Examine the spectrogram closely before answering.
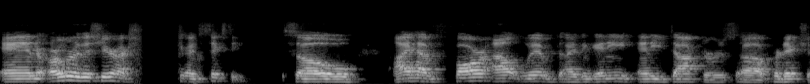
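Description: An ordinary speaking voice with an American accent, ordinary pitch variation and a fairly slow pace. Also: man, medium pitch for a man. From southeast Pennsylvania, Lancaster area. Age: 60s. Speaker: labor relations executive. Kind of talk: interview.

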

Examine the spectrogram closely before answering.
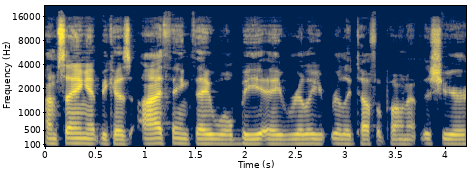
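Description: A man with a Texan accent and medium pitch speaks at a moderate pace in a monotone, flat intonation, with a dry, close sound and no echo. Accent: Texan Southern US. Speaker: sports podcast co-host. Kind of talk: casual chat.

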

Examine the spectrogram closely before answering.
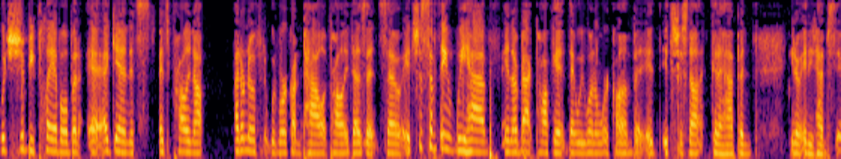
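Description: A woman talks at a very fast pace. Her pitch is medium with ordinary variation. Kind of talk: Q&A with fans.

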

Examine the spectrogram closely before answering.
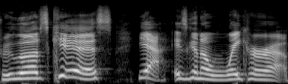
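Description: In a very clean recording with a silent background, a woman raises and projects her high, bright, sharp voice, her pitch varying in an ordinary way. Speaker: podcast co-host. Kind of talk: casual chat.

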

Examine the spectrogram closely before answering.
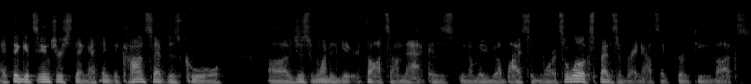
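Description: Somewhat breathy, a man with an American accent speaks with very deep, low pitch at a very fast pace. His intonation is fairly even, his loudness swings widely, and the background is quiet. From Chicago. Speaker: caller, musician and DJ. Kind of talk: call-in chat.

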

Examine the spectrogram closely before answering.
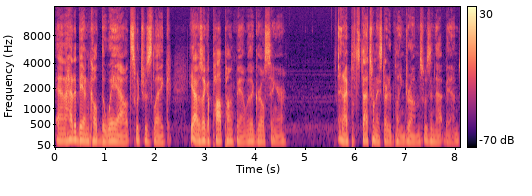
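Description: Here a man with an American accent talks at a fairly quick pace, medium in pitch and somewhat breathy, with fairly even intonation. The recording is very clean, with a silent background. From Seattle, US. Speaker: musician and emergency nurse. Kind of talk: casual interview chat.

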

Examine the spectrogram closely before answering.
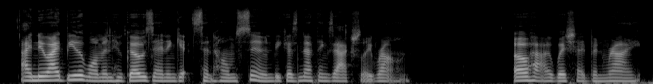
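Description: A woman's very deep, low voice, monotone and flat, at a fairly quick pace on a very clean recording with a silent background. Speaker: podcast host and storyteller. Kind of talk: literary audiobook-style reading of a personal memoir, read from a written script. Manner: sincere, faith-filled and earnest, hushed through the grief.

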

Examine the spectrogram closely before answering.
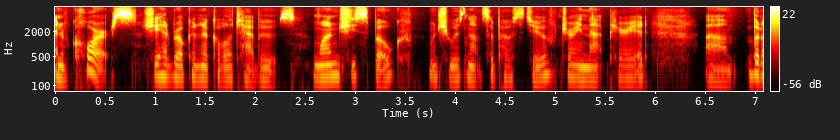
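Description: The speaker talks at a moderate pace with an American accent. The intonation stays fairly even. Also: woman. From Alaska, US (Tlingit village of Hoonah). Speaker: anthropology graduate student. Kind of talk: interview, storytelling. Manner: vivid storyteller.

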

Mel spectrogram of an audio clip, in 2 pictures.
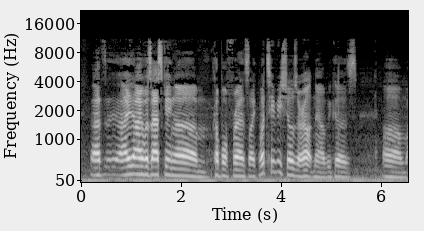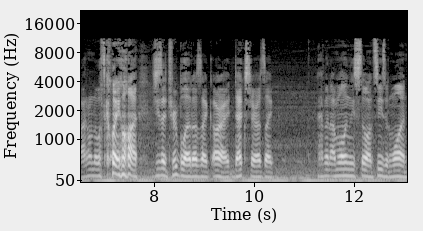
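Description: With a plain, everyday voice, a man in an American accent speaks at a moderate pace in a fairly high pitch, with ordinary pitch variation and big swings in loudness. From San Jose, California (Bay Area). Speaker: sports podcast co-host. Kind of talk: casual chat.

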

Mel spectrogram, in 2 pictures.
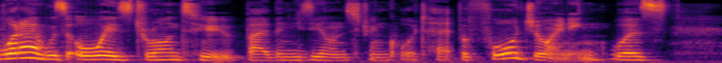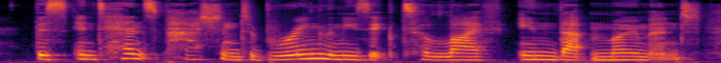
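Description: A woman talks at a medium pitch and a fairly slow pace in an ordinary speaking voice. Her pitch varies in an ordinary way, while her loudness swings a lot. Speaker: violinist. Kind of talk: casual interview. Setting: video call.

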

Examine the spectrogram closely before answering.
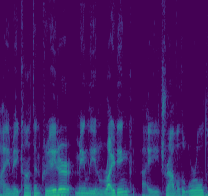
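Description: With a Canadian accent, a man speaks in an unremarkable speaking voice at a medium pitch. He talks at a fairly slow pace with ordinary pitch variation. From Toronto, Canada. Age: 20s. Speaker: podcast host and entrepreneur. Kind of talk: solo podcast monologue.

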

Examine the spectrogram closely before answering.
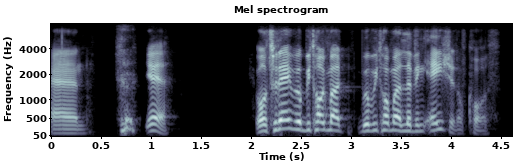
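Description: A man speaks at a fairly quick pace with vocal fry and very wide pitch swings. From Sri Lanka, Korean family. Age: young. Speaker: student podcast host. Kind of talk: casual chat. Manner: halting.

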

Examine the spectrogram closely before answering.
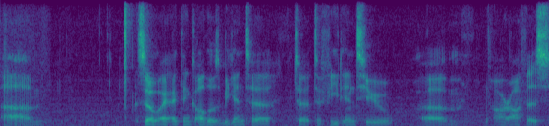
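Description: Very slow speech broken by long, frequent pauses. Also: man. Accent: American. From Texas, San Antonio. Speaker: architect and urban designer. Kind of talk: interview. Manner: halting, many fillers and repetitions.

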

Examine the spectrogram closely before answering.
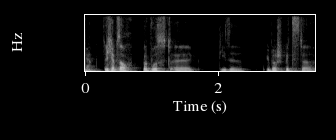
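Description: Against a quiet background, a man speaks with a dark, mellow tone that is somewhat breathy. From Bavaria, small town. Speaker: podcast host. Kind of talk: interview.

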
